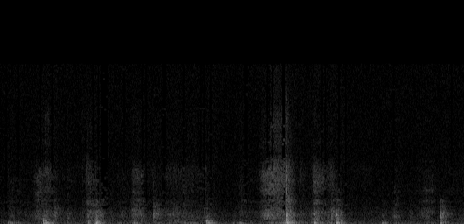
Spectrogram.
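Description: Cardboard box flaps and the papers inside being handled: an irregular series of rustles, scrapes and soft knocks.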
